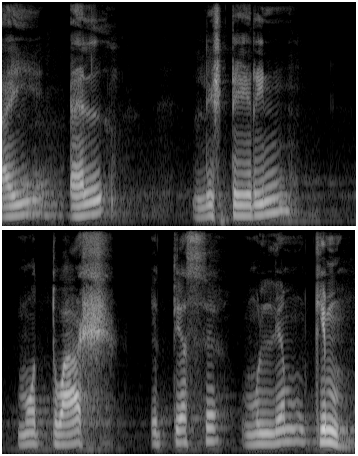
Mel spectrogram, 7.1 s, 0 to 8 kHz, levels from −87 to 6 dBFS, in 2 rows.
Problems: none marked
